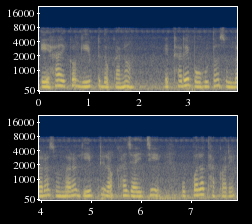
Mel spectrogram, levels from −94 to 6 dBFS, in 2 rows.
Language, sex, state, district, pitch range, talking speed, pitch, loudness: Odia, female, Odisha, Khordha, 210-245 Hz, 105 wpm, 220 Hz, -15 LUFS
